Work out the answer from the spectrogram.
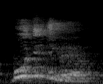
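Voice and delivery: ordinary talk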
